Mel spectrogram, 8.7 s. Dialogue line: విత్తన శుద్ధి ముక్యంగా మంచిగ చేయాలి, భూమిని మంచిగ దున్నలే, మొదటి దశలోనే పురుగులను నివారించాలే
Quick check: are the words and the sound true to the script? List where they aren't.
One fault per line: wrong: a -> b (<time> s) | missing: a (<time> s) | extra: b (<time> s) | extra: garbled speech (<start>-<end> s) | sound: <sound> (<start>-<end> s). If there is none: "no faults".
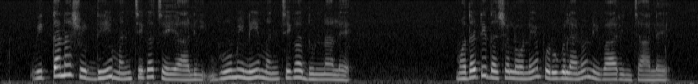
missing: ముక్యంగా (1.4 s)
